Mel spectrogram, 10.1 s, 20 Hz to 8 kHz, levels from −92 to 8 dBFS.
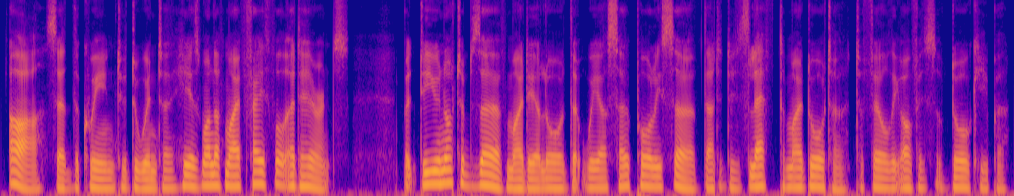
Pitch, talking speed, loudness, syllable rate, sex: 110 Hz, 245 wpm, -21 LUFS, 6.0 syllables/s, male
